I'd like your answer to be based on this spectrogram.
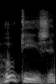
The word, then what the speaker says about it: Houthi: It would look like it was Houthi. It's T-H. Houthi. – Houthi. – You say Houki.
